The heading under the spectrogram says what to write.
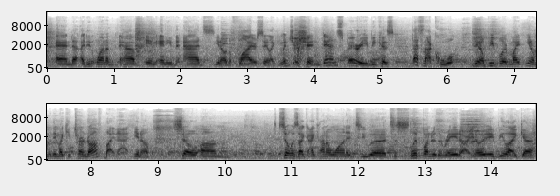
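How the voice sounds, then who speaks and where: Noticeable background noise sits behind a man with an American accent. He speaks at a fairly high pitch and a fairly quick pace, with ordinary pitch variation. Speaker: magician. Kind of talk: interview. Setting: live in person in Las Vegas.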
